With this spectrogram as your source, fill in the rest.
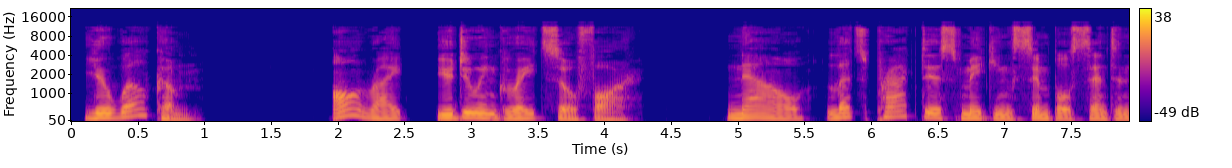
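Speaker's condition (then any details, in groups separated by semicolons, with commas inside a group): No condition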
